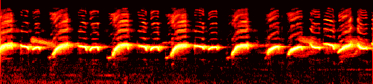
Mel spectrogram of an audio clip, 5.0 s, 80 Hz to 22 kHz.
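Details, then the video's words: Chinese hwamei singing in the ngũ trường style while dancing: loud rising-and-falling whistled phrases, each slurred upward then trailing into a wavering note, repeated about every 0.8 seconds with crisp clicky overtones. "Họa mi ngũ trường hót múa cực chất"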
